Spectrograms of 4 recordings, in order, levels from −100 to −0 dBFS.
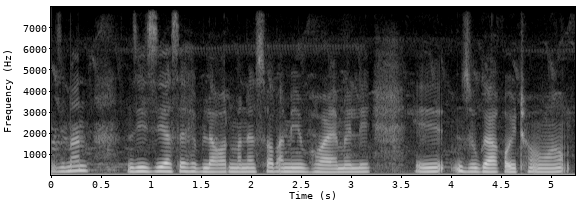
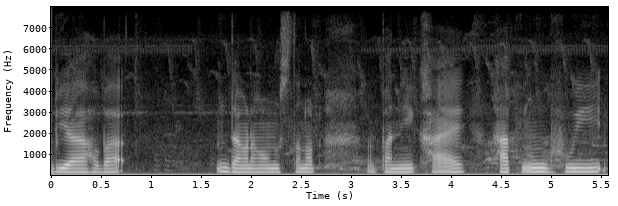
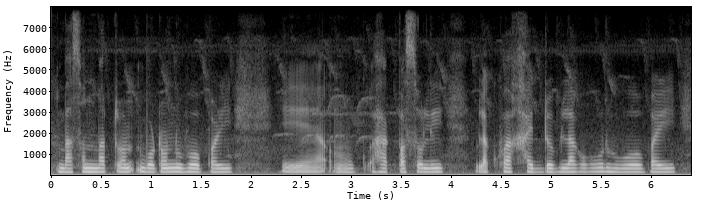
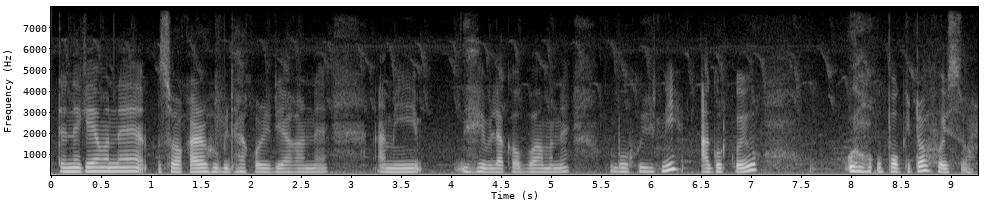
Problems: background sounds at intervals, background conversations at intervals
